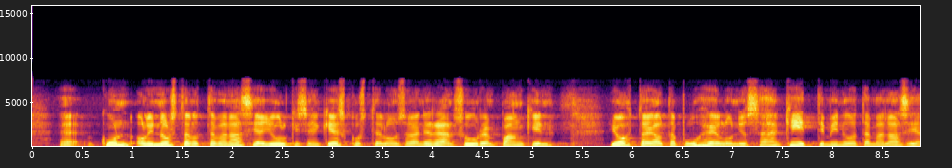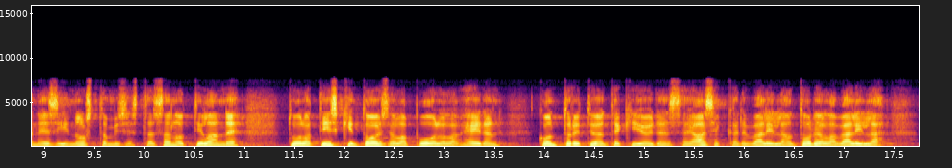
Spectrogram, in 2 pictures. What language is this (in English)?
Finnish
